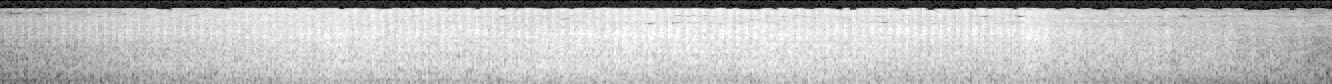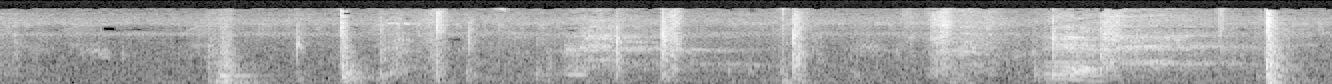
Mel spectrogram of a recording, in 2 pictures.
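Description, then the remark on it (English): A car engine idles, rumbling loudly and steadily for several seconds, then drops away, leaving a quieter stretch with scattered sharp clicks and knocks like doors or latches. “By day, the cars of the migrant people crawled west on the great highway.”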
